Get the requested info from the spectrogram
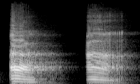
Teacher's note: a sedikit hanya sedikit sekali sedikit sekali ke huruf e-nya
